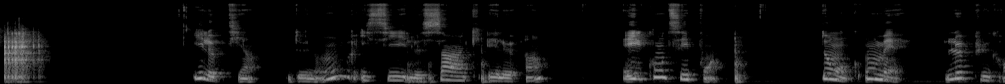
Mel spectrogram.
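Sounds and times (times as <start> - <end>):
two dice rolled on a hard surface: 0.0 - 0.6
speech: 2.0 - 5.6, 6.2 - 7.5, 8.2 - 10.0.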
